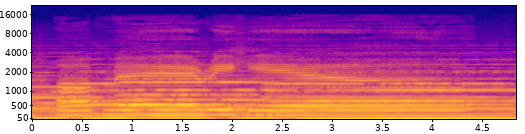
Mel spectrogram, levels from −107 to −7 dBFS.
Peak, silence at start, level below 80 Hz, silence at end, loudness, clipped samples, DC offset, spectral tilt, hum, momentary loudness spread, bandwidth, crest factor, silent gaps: -6 dBFS; 0 s; -20 dBFS; 0 s; -19 LUFS; under 0.1%; under 0.1%; -9 dB/octave; none; 4 LU; 4.4 kHz; 12 dB; none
